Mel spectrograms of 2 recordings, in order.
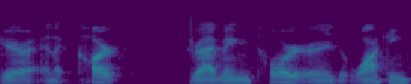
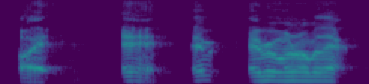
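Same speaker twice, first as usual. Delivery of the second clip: rough, rasping, raspy, high yelling; 8 semitones higher, 10 dB louder than usual. Voicing a stranger calling the party for help: raspy yelling voice. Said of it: "a voice rather raspy yelling at you".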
